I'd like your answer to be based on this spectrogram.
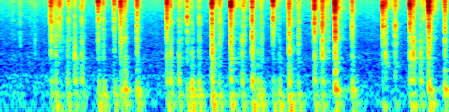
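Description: Long black holographic acrylic nails and fingertips type fast on a MacBook Pro keyboard with black plastic keys set in an aluminium body. A rapid, uneven run of short, dry clicks and taps follows, each with a low thud and bright, crisp edges that die away almost instantly.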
